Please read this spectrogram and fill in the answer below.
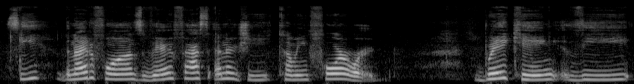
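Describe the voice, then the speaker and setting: A woman's voice: a little high, fairly even intonation, slow pace, poor audio. A woman with a congested voice, giving a chatty weekly tarot reading with many fillers. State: congested from a cold. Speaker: tarot reader.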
